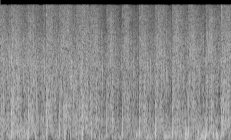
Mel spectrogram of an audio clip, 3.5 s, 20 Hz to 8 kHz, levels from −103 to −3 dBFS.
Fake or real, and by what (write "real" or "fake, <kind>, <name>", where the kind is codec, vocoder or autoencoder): real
